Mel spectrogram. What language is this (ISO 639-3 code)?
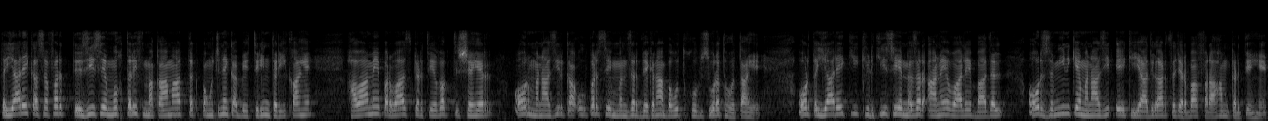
urd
